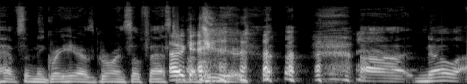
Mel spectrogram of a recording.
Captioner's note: chuckles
